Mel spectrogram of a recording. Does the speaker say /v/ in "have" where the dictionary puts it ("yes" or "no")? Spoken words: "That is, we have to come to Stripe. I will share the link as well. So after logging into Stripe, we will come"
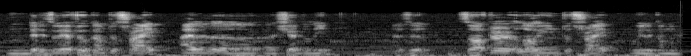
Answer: no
